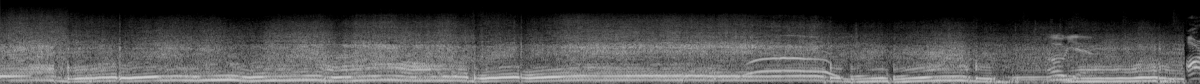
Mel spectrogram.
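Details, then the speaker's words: Rebuilt 2019 Can-Am Maverick X3 Turbo three-cylinder with new Yoshimura exhaust but stock catalytic converter, revved while driving: turbo whistle and a few faint pops off throttle, barely louder than stock; runs clean. "so it does sound a little bit better and it pops a little bit which I really like but I expected a lot more from this Yoshimura exhaust I mean it was $900 and it barely changed the sound of it"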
